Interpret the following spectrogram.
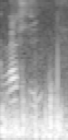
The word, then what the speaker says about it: Magho: El mirador de Mago. Que aquí dicen una especie de majo, que yo pensaba que era majo hasta que he llegado y he visto que se escribe con Maggho.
